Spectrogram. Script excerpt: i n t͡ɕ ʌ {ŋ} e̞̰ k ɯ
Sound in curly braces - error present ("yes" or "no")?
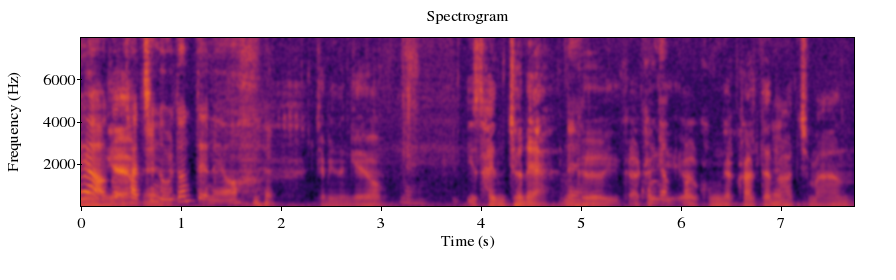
yes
